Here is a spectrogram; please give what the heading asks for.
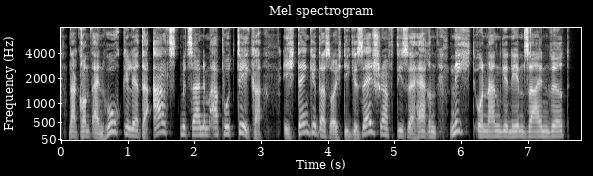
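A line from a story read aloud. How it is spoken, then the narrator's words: Calling inside. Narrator (German): rief hinein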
